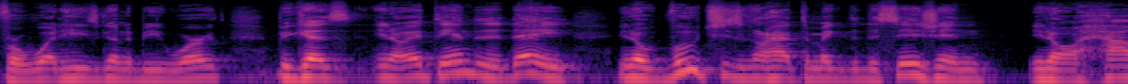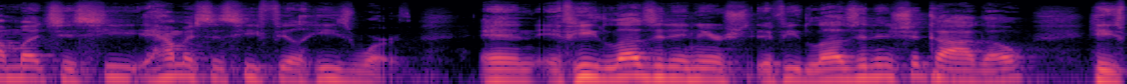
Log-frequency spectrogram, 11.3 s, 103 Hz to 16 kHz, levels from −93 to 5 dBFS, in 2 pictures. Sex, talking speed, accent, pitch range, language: male, 285 wpm, American, 125-150 Hz, English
